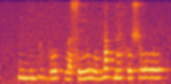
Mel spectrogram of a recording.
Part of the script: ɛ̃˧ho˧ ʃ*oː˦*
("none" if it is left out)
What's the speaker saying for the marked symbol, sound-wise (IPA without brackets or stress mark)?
oː˦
